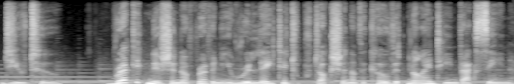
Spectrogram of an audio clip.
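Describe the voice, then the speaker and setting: Music plays behind a woman with a British accent. Her pace is fairly quick. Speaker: voice-over artist. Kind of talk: corporate narration.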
